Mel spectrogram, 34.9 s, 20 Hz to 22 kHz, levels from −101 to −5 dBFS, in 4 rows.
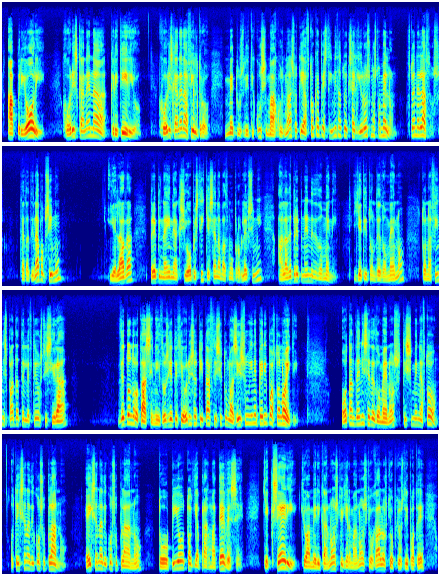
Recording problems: thin; somewhat; fading below 300 Hz

